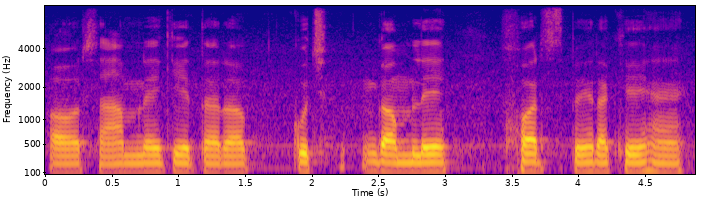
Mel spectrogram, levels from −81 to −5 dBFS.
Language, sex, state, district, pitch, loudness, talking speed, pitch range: Hindi, male, Bihar, Kaimur, 110 Hz, -18 LUFS, 120 wpm, 105-115 Hz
